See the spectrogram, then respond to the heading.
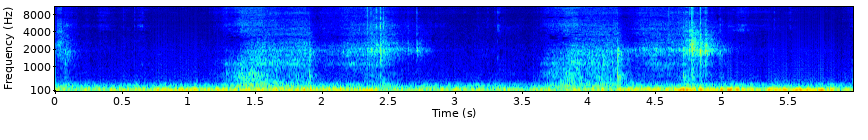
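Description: A purple knife slices through a solid, pyramid-shaped block of packed multicolored kinetic sand resting on a white surface. Crunchy cutting and scraping strokes rise in bright bursts over a steady low rumble. The block is cut into slices.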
